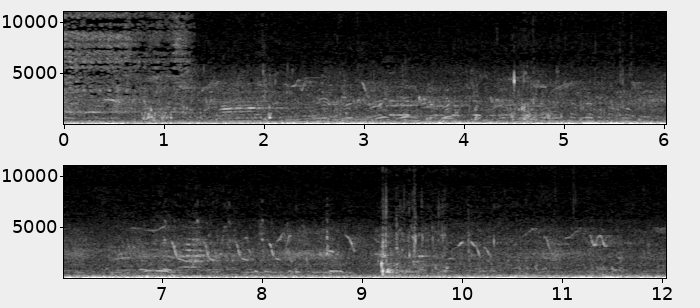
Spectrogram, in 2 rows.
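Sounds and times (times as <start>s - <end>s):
birds chirping: 0.0s - 3.9s.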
